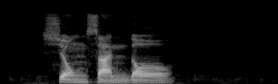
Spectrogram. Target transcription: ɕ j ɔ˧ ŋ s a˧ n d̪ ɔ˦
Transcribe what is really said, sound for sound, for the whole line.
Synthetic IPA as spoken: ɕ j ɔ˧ ŋ s a˧ n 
